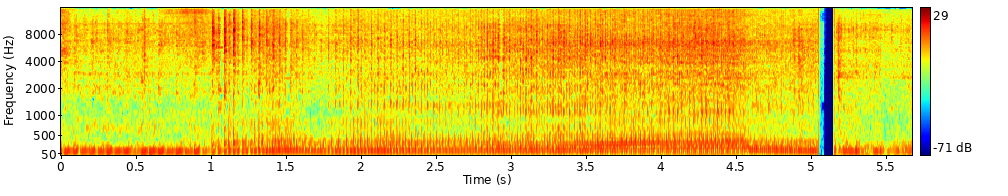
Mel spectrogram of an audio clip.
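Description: A motorcycle engine revs up and rises in pitch as the bike pulls away.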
